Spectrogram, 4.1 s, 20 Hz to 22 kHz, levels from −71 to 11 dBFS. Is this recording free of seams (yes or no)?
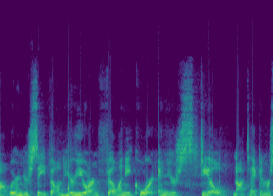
yes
